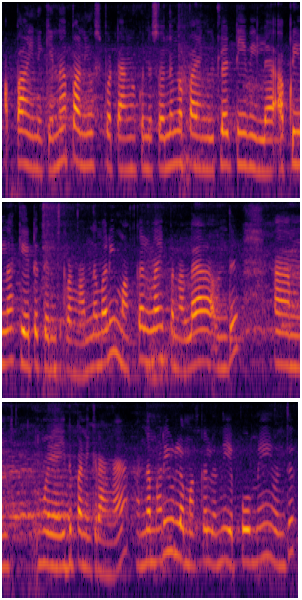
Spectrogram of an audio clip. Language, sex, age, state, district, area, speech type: Tamil, female, 30-45, Tamil Nadu, Thanjavur, urban, spontaneous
